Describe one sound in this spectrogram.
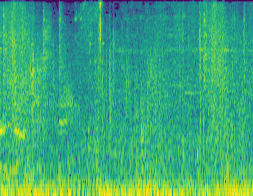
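A fiery blast roars.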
